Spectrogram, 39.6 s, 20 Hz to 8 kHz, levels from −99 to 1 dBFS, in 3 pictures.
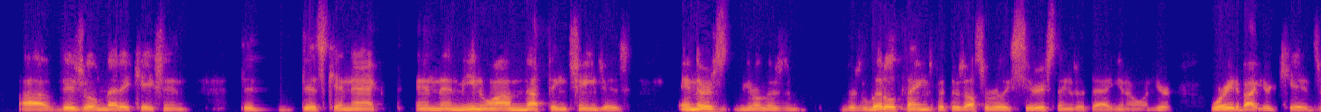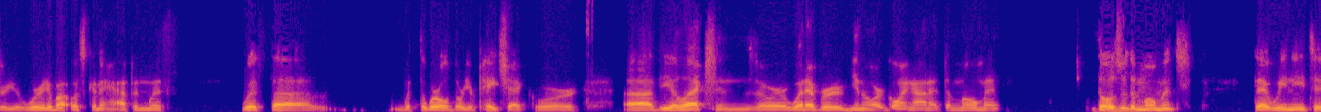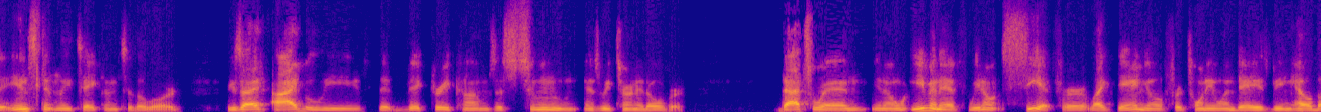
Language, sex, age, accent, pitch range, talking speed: English, male, 30-49, American, 95-110 Hz, 170 wpm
